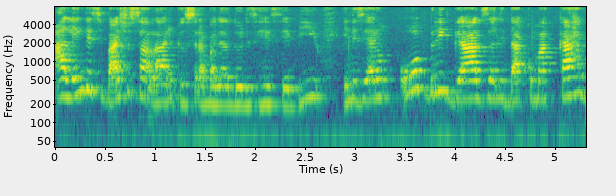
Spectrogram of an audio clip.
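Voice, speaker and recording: A woman talks at a moderate pace in a high pitch. Audible room echo and noticeable background noise surround her voice. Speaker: school teacher. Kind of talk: recorded lesson. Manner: halting with fillers.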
